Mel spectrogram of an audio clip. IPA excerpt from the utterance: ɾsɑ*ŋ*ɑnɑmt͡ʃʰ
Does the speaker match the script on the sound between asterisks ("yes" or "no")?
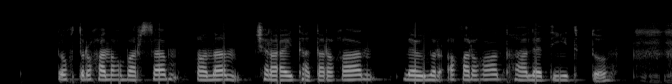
no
